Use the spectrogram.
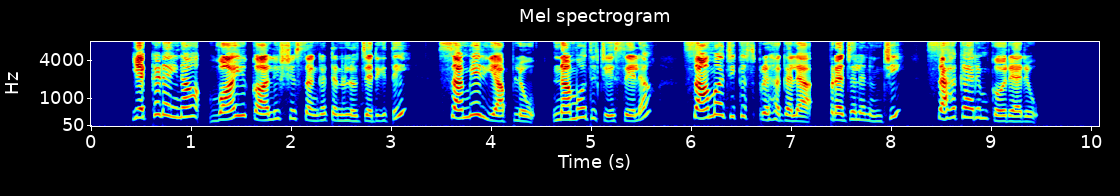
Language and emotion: Telugu, neutral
